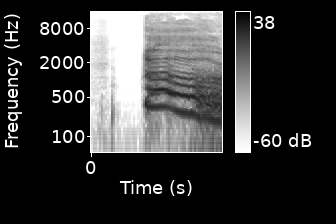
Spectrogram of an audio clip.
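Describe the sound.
A human voice imitates a grunting, puffing groan: after a brief near-silent pause, one loud, sustained, breathy moan slides steadily downward in pitch and carries on to the end.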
